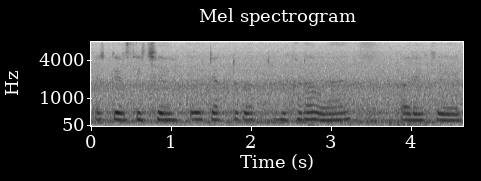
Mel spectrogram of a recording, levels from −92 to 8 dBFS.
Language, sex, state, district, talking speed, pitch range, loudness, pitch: Hindi, female, Haryana, Jhajjar, 140 wpm, 220-245 Hz, -16 LUFS, 235 Hz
